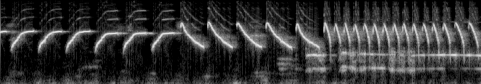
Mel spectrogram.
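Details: Energetic canary singing: loud, clear upward-slurred whistles repeated several times a second, shifting to high falling notes, then a very fast trill of descending notes over a steady lower tone.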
